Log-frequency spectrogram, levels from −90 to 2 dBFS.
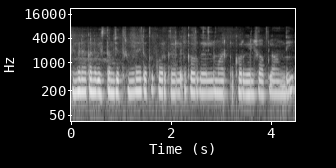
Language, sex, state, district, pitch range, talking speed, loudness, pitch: Telugu, female, Andhra Pradesh, Guntur, 180-190 Hz, 145 wpm, -16 LUFS, 185 Hz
